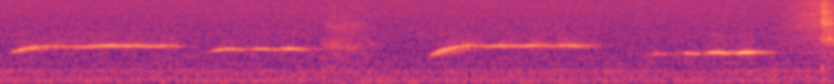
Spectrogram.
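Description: Someone whistles a short tune in four clear sustained phrases, each rising slightly then holding, with brief pauses between them over a faint, quiet background.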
